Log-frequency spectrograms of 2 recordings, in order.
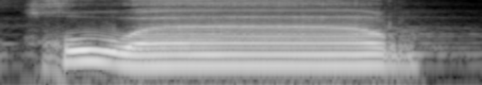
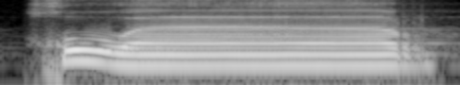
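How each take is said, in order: The two takes are said the same way.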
